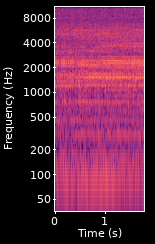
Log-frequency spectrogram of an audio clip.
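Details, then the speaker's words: 2008 Mercedes C300 at idle after a power steering fluid top-up: steady high-pitched whine over a smooth engine; fault in the power steering system, rack or pump, owner suspects the pump. "that means that one of the part with the powering steering system is no good. Yeah, it could be power steering rack or power steering pump."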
